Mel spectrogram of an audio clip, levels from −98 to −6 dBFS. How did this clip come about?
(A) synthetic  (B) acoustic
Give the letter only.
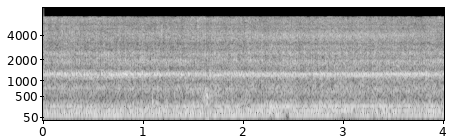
B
